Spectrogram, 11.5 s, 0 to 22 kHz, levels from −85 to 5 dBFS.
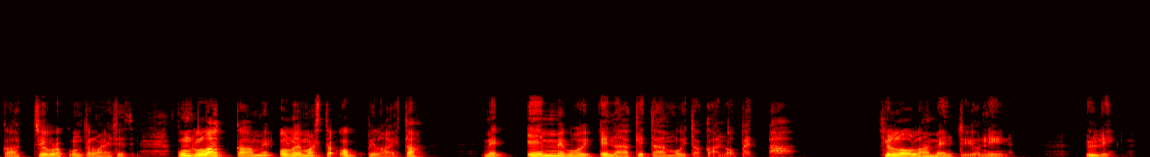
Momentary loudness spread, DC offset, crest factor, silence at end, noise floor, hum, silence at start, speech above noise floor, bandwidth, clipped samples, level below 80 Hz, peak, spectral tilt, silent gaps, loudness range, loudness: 18 LU; under 0.1%; 22 dB; 0.4 s; under -90 dBFS; none; 0.05 s; over 63 dB; 8.8 kHz; under 0.1%; -60 dBFS; -6 dBFS; -7 dB/octave; none; 4 LU; -27 LUFS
